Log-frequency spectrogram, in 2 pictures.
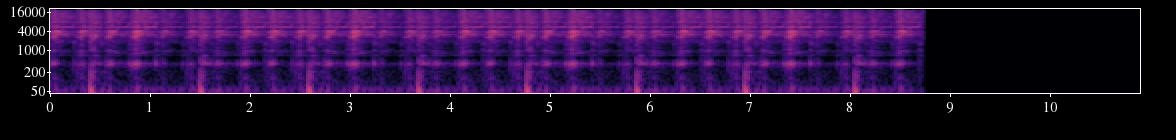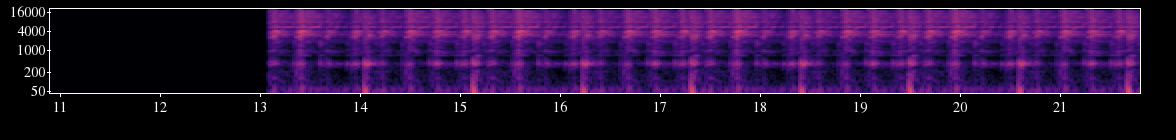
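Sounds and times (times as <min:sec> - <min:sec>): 
folk tambourine rhythm: 0:00.0 - 0:08.8, 0:13.1 - 0:21.8.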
